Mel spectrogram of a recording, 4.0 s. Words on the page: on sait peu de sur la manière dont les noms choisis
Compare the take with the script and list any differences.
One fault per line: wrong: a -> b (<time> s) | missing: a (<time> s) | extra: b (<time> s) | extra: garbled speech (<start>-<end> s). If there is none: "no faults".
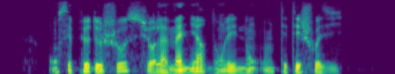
extra: choses (1.0 s)
extra: ont été (2.6 s)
